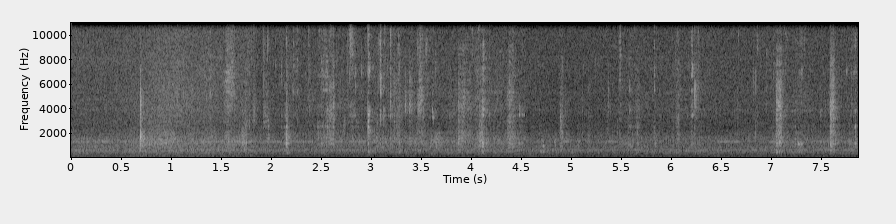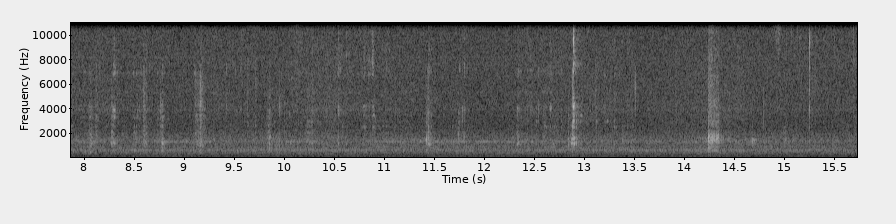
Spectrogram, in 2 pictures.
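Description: Someone biting into and chewing a soft Korean salad bread roll filled with mayonnaise-dressed shredded cabbage, carrot and ham. Small irregular mouth clicks and chewing sounds are heard over a faint steady hum.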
